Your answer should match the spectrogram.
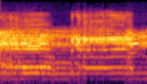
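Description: Goats bleat in a few drawn-out, wavering cries, each holding a steady pitch with a brief break between them, moderately loud with no talk.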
